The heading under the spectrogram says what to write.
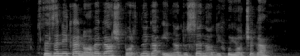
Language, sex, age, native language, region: Slovenian, female, 50-59, Slovenian, Zasavska region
